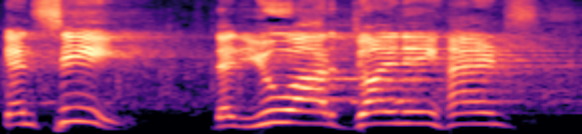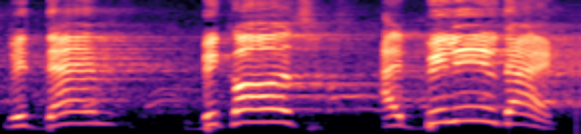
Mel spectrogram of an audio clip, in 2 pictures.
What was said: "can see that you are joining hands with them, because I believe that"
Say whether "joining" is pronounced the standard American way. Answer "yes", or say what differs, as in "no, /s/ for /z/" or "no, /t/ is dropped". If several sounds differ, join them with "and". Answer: yes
